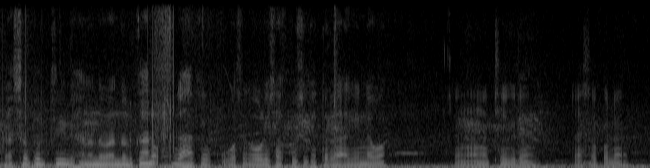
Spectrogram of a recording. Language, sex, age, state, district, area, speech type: Odia, male, 30-45, Odisha, Subarnapur, urban, spontaneous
